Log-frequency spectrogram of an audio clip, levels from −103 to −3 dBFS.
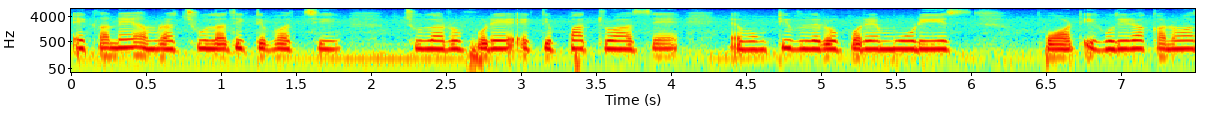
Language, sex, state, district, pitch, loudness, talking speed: Bengali, female, Tripura, West Tripura, 255 Hz, -16 LUFS, 150 wpm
